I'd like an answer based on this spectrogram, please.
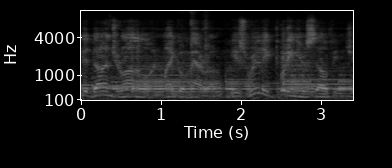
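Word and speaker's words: O'Meara: And Mike O'Mara, the name is spelled O-M-E-A-R-A, Mike O'Mara.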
